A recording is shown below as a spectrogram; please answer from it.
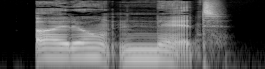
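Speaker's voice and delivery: dry, flat, expressionless, cut off. A man cuts off a woman's passionate plea, deadpan. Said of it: "he deadpanned".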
